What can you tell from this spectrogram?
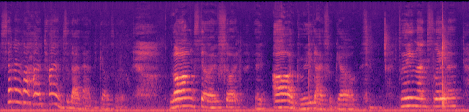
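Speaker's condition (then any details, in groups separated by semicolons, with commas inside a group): Cerebral palsy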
